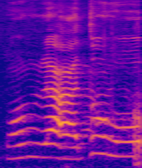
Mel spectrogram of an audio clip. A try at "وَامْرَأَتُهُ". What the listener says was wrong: را کی آواز بھی موٹی کریں. وامرأتہ. رأتہ نہیں بولنا بیٹے، را کو الگ کرو، اتہ کو الگ کرو.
